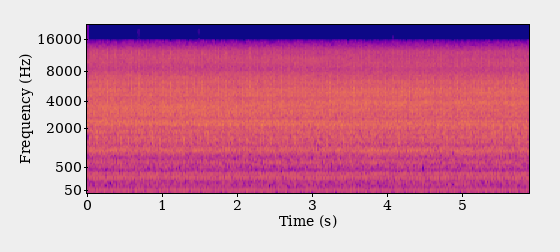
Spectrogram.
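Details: 2019 Hyundai Santa Fe XL 3.3L GDI idling after a new serpentine belt install, idler pulley bolt torqued to 62 ft-lb: smooth, steady idle with an even hum and no belt squeal or chirp; belt drive normal.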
